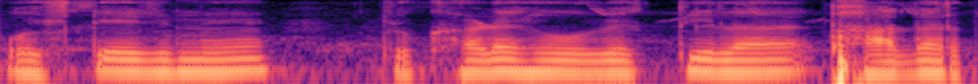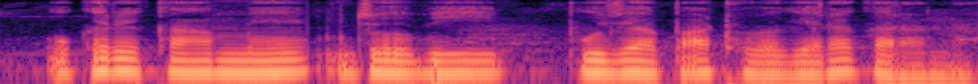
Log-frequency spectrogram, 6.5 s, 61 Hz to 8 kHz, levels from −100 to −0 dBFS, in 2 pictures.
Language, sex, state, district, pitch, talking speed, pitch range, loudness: Chhattisgarhi, male, Chhattisgarh, Raigarh, 120 Hz, 185 wpm, 115-125 Hz, -26 LUFS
